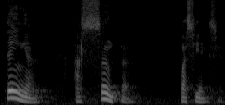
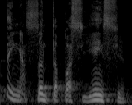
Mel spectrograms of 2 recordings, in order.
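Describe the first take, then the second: First: It sounds calm, sincere and reverent. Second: It sounds exasperated and out of patience. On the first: It urges holding on to the holy patience God gives. "se nós mudarmos a entonação dessa frase, muda tudo" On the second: The speaker has run out of patience. "a gente fala isso aqui quando a paciência já acabou"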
